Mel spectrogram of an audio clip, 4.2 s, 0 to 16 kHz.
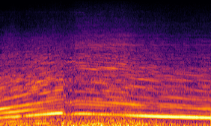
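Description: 2003 Suzuki GSX-R 600's inline-four engine accelerating hard, revs climbing for about a second, then a gear change and the revs slowly falling. It pulls cleanly without stuttering, the sign that the new fuel pump has brought it back to life.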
